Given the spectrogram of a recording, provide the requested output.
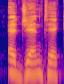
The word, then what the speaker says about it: agentic: Agentic.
